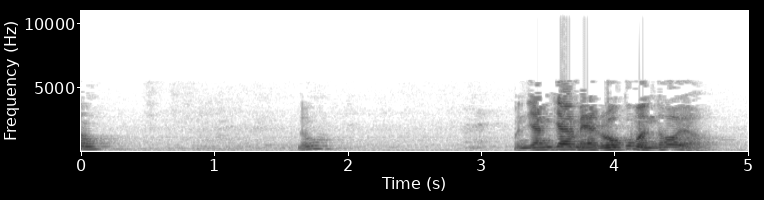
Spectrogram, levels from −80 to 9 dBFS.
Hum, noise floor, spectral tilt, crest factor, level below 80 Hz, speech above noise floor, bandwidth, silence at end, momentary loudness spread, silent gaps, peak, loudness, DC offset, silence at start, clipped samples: none; -53 dBFS; -7.5 dB/octave; 18 dB; -60 dBFS; 39 dB; 6.2 kHz; 0.3 s; 24 LU; none; 0 dBFS; -13 LUFS; under 0.1%; 0 s; under 0.1%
